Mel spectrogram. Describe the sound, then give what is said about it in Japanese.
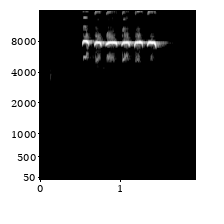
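A Japanese tit's alarm call warning that its natural predator, a hawk, has come: a thin, very high-pitched run of about six quick, shimmering notes at roughly 7 to 8 kilohertz, lasting roughly a second, clear against silence. “天敵の鷹が来た時に伝える鳴き声っていうのがあるんですね”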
